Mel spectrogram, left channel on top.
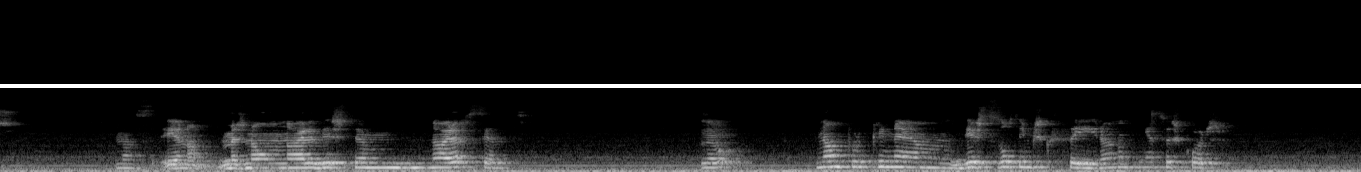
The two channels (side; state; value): left; silent; digital silence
